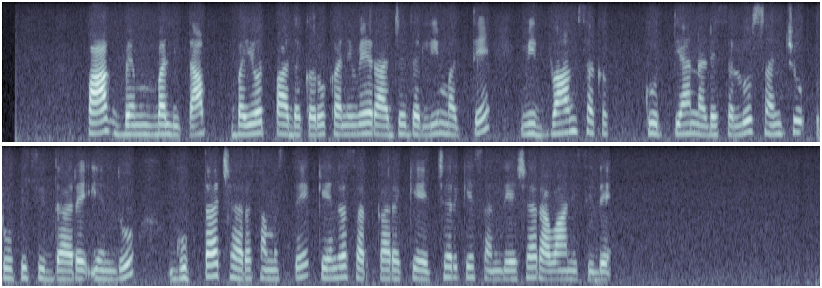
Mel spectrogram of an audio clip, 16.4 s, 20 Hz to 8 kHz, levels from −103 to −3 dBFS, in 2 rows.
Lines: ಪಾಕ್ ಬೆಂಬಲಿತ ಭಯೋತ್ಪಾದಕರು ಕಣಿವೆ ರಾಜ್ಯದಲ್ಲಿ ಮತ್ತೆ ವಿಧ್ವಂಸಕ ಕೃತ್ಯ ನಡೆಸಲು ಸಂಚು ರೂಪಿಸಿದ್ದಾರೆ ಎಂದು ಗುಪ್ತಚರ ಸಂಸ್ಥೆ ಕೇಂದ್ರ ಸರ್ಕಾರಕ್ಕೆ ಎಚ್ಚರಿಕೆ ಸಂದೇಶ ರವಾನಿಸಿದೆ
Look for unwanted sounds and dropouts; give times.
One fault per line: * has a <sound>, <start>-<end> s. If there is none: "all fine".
all fine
